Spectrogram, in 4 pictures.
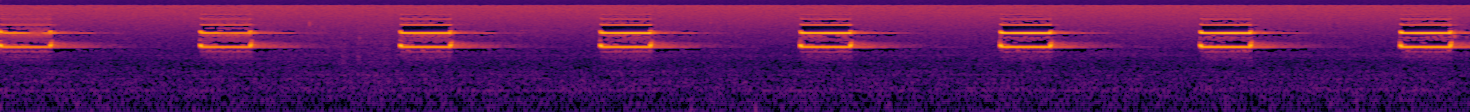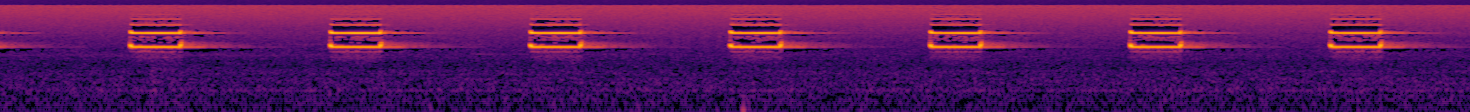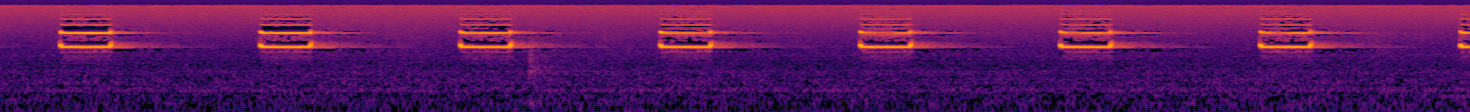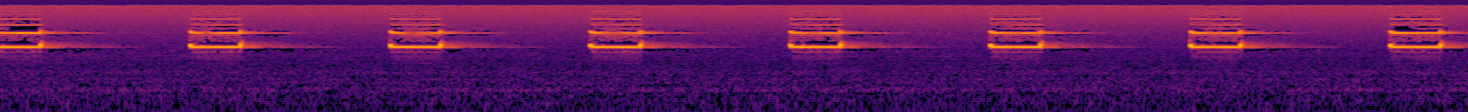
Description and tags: Beeping Danger
Beep, Beeping, Boop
